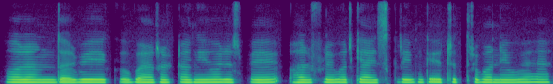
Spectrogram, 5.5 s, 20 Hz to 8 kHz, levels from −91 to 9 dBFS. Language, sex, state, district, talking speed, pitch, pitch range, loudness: Hindi, female, Madhya Pradesh, Bhopal, 185 wpm, 235 Hz, 235-240 Hz, -15 LUFS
